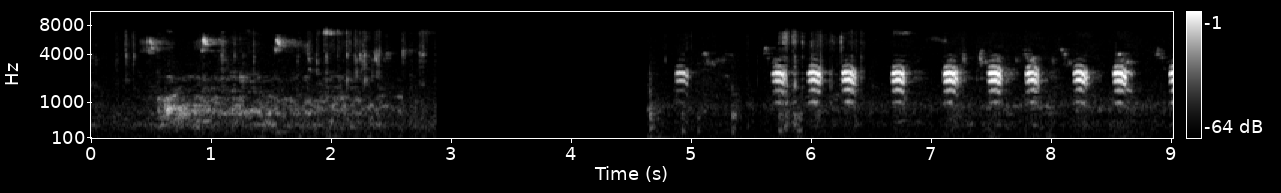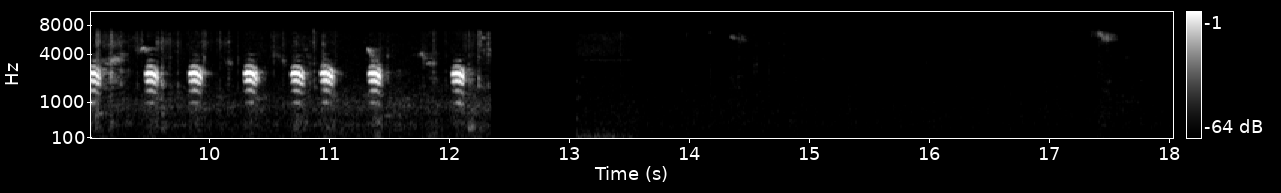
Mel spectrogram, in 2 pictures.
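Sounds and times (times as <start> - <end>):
woodpecker calling: 4.8 - 12.3.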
